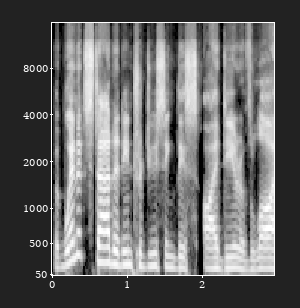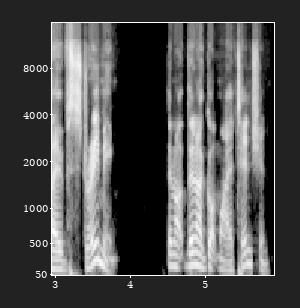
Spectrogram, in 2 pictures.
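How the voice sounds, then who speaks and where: Guy hosting a casual live audio chat, slightly high voice, effusive storyteller, dry close sound. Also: lively intonation, normal speed, no echo. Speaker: host of a live social audio show.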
